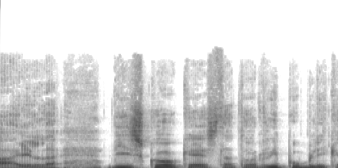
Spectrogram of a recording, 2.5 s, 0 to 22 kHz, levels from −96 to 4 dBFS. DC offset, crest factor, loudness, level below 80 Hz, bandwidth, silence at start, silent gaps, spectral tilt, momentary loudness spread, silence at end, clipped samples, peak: under 0.1%; 20 dB; -29 LUFS; -44 dBFS; 15.5 kHz; 0 s; none; -5.5 dB/octave; 10 LU; 0 s; under 0.1%; -10 dBFS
